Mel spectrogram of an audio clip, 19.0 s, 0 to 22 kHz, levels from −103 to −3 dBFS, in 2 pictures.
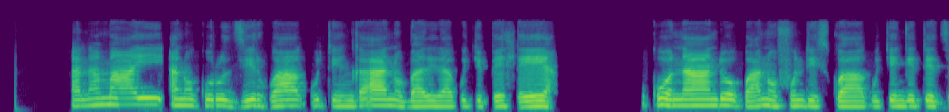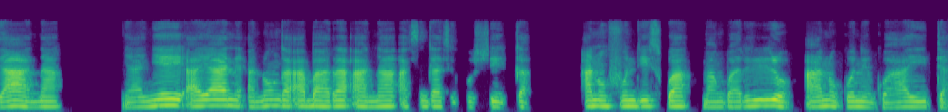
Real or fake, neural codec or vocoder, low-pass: real; none; 10.8 kHz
